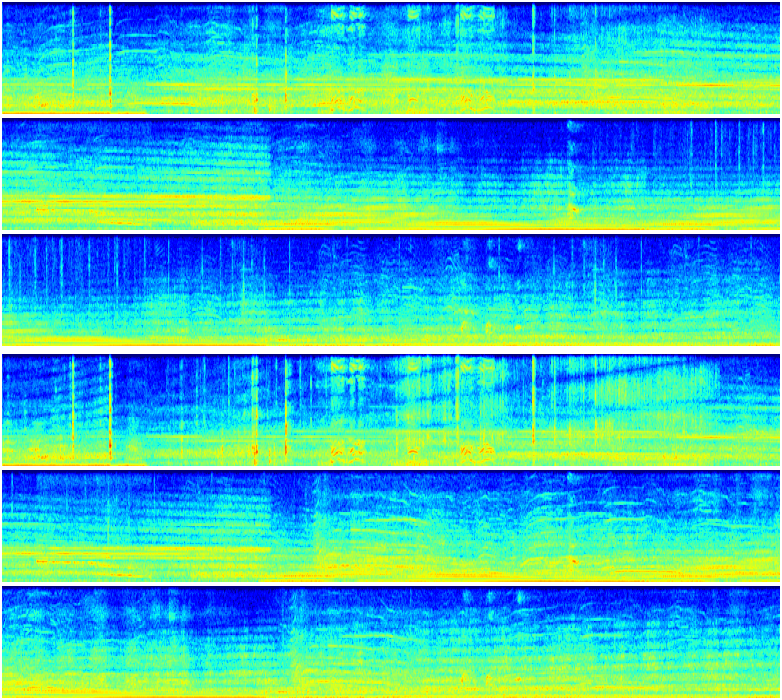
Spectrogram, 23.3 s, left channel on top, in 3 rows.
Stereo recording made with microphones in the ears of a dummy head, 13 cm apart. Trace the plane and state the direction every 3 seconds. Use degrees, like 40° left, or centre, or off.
50° left, 40° left, 30° left, 10° left, 10° right, 30° right, 50° right, 60° right.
